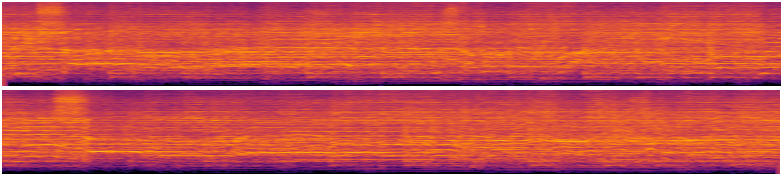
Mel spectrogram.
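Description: Live rock band playing loud amplified music with sung vocals, recorded from within the concert crowd.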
